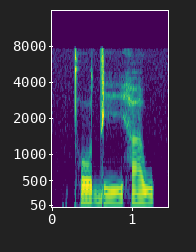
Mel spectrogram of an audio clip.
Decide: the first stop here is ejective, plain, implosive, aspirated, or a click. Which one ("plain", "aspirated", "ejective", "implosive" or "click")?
aspirated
